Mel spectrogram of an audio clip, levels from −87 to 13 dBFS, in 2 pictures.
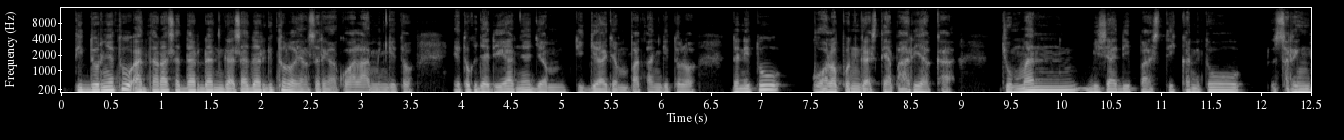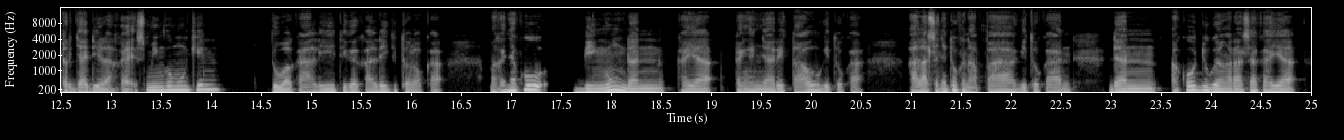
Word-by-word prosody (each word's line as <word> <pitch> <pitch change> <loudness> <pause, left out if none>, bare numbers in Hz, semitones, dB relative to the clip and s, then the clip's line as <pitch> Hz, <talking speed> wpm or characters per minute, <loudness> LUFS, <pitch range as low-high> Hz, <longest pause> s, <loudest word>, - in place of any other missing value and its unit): tidurnya 140 +4 +6
itu 205 -1 +3
antara 130 +1 +3
sadar 135 -1 +3
dan 135 0 +4
nggak 130 -2 +2
sadar 130 0 +4
gitu 140 +5 +1
loh 140 - +4
yang 105 -1 -2
sering 110 -2 -3
aku 105 +2 -6
alamin, 105 +1 -3
gitu. 100 -1 -6 0.4
Itu - - -3
kejadiannya, 120 +2 +1
jam 100 -2 -4
3:00, 105 +1 -3
jam 100 -3 -6
4:00-an 105 +1 -6
gitu 105 -1 -5
loh, 100 +1 -6 0.4
dan 120 -1 -1
itu, 195 +8 +1 0.3
walaupun 115 0 0
nggak 110 -2 -3
setiap 110 -1 -6
hari 115 +1 0
ya, - - -6
Kak. 105 -1 -11 0.5
Cuman, 120 +7 +3 0.5
bisa 120 - -2
dipastikan 115 +2 -6
itu 150 +1 -1 0.3
sering 120 -3 -1
terjadi 110 -1 0
lah 105 - -2
kayak 105 +3 -5
seminggu 155 +3 +3
mungkin 200 +4 +1 0.5
2 105 -2 +2
kali, 110 +5 -1
3 110 -4 -2
kali, 115 +3 -1
gitu 120 -4 -5
loh 95 - -6
Kak. - - -9 0.5
Makanya 130 +7 +2
aku, 195 -2 +5 0.3
bingung 125 +7 +4
dan 120 +2 +2
kayak 120 0 -1 0.2
pengen 120 -1 +1
nyari 120 0 +1
tahu, 125 +5 0
gitu 105 -1 -5
Kak. 105 +2 -10 0.5
Alasannya 115 +2 +1
itu 175 - +2
kenapa, 120 +2 -1
gitu 110 0 -5
kan 105 +3 -5 0.4
dan 120 0 +2
aku 150 +8 +1
juga 140 -5 +4
ngerasa 120 +3 +1
kayak, 125 +1 +1
120 Hz, 160 wpm, -23 LUFS, 110-130 Hz, 0.5 s, tidurnya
